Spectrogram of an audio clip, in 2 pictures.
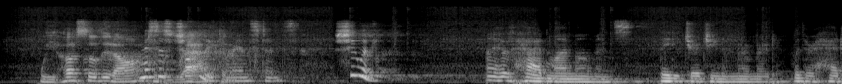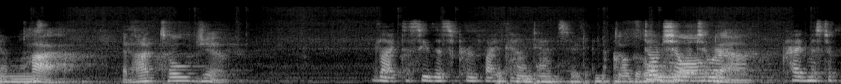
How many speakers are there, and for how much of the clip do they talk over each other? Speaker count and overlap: three, about 21%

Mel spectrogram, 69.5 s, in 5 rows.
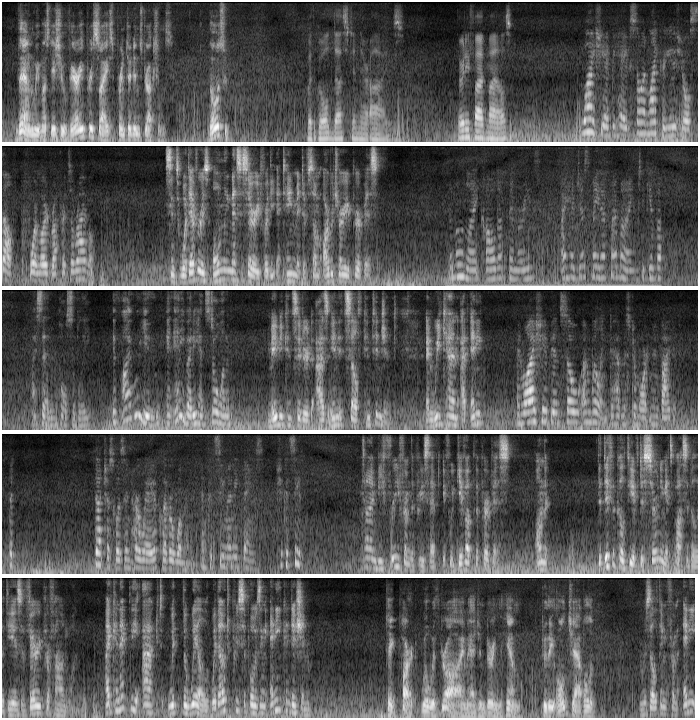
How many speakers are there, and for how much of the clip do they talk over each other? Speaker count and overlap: six, no overlap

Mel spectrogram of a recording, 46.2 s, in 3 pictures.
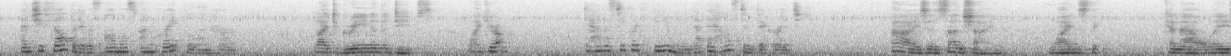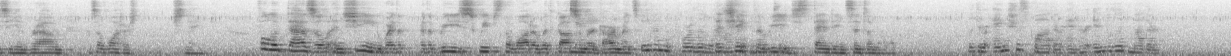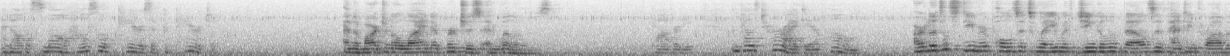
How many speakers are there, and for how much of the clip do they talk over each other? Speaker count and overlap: two, about 4%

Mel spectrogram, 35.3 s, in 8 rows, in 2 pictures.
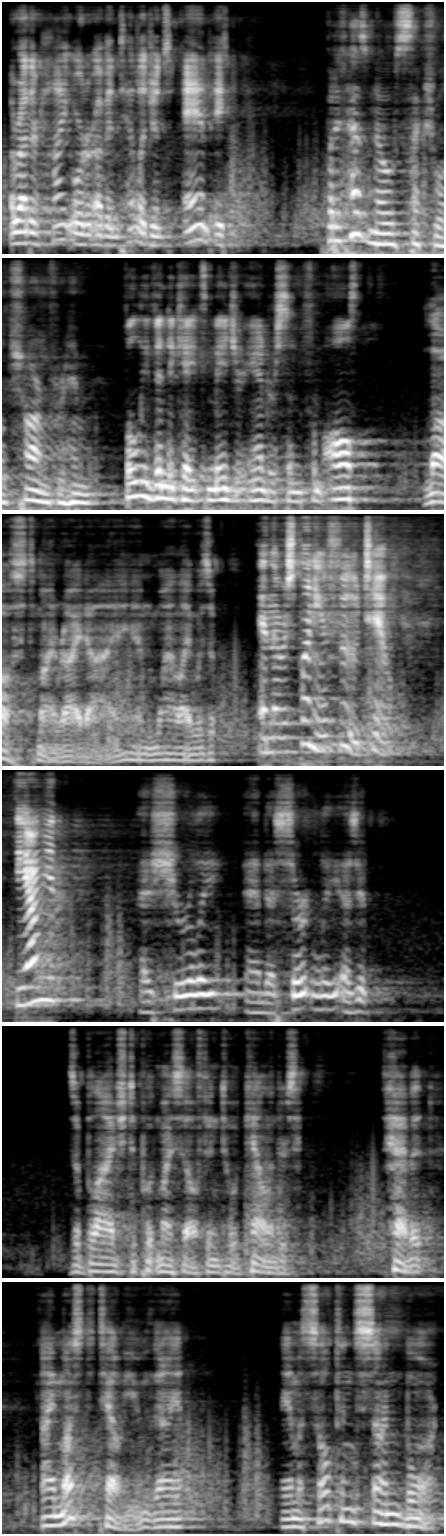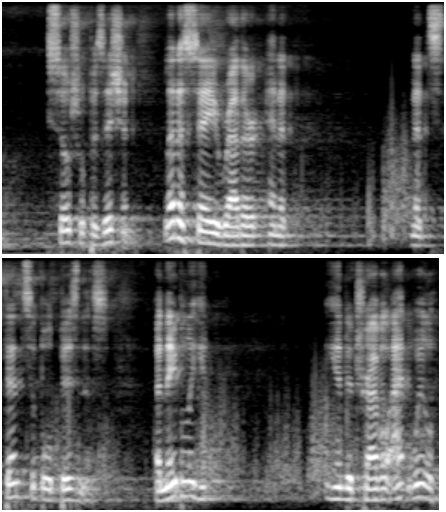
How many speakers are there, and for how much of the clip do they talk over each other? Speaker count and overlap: six, no overlap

